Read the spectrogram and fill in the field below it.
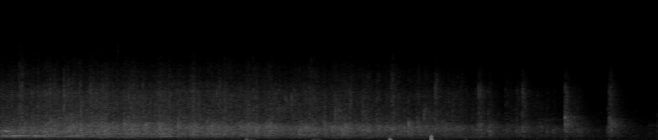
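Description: A crowd at a spiritual discourse gives a round of applause, dense at first and then thinning out into a few scattered, louder individual claps as it trails off.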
